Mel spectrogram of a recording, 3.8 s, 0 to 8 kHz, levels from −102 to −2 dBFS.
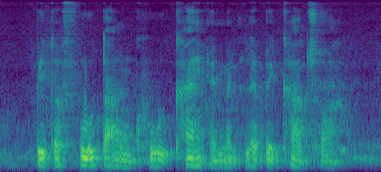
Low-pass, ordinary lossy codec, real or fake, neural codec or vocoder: none; none; fake; codec, 16 kHz, 16 kbps, FunCodec, trained on LibriTTS, 50 frames a second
